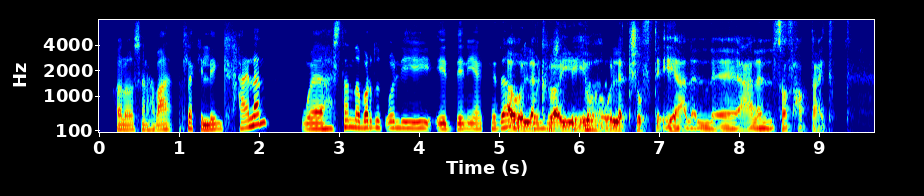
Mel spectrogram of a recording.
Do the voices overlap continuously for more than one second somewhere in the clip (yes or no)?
yes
